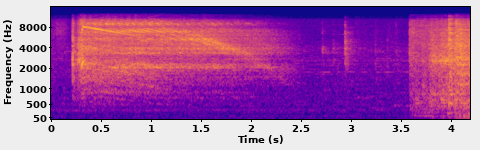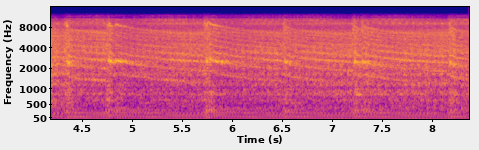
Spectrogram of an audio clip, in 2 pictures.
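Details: 1937 Johnson KA-37 9.3 hp outboard with new rings, good magneto (swapped with a running KS-14) and acceptable compression: repeated cranking with uneven chuffing that never catches; won't start, owner suspects rotary-valve crankshaft center rings not sealing.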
